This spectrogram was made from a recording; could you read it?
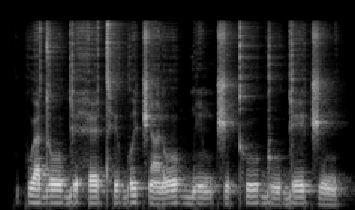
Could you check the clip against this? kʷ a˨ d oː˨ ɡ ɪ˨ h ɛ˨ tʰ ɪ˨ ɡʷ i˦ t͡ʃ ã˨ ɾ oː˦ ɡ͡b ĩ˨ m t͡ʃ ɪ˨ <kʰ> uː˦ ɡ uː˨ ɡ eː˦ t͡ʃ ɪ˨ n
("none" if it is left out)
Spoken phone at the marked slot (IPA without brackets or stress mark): kʰ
